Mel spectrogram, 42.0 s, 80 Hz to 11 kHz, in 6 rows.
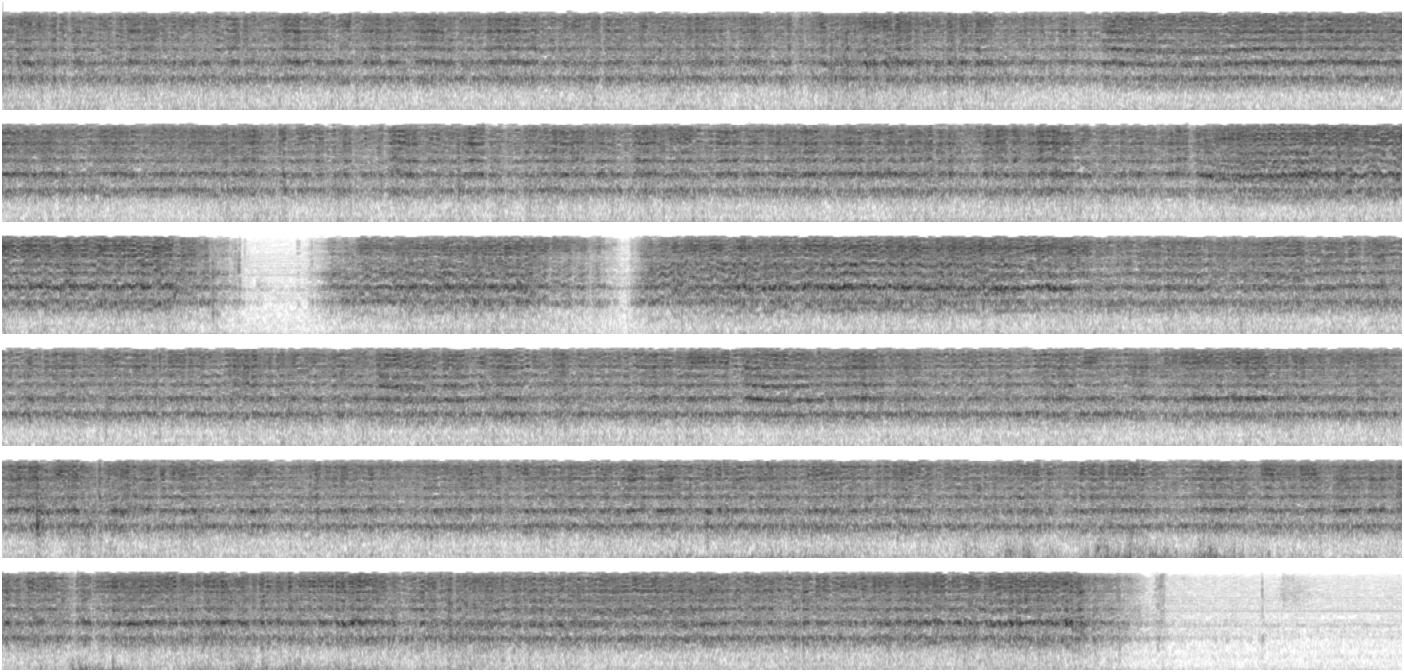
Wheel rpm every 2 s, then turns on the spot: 230, 230, 230, 220, 230, 230, 220, 140, 100, 190, 220, 230, 230, 230, 230, 230, 230, 230, 230, 220, 100.
none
